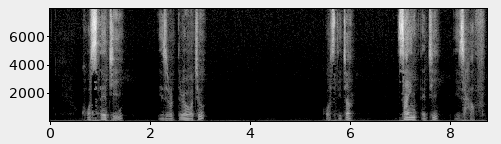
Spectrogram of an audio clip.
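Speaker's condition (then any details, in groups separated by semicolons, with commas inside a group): No condition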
